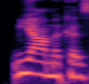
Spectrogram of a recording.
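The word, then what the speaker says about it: yarmulke: so we called them so in the movie they call them yamakas a lot and they're it's spelled yarm so like if you've ever seen like yarm written that's they're saying yamaka there's a lot of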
